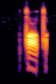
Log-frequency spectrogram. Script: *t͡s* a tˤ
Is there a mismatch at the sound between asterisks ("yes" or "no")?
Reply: yes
